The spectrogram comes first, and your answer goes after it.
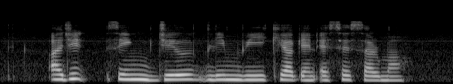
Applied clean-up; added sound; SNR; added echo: none; none; none; none.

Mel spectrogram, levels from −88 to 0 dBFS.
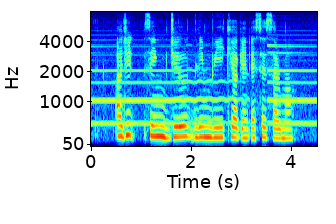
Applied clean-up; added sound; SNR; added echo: none; Wind instrument, woodwind instrument; 15 dB; none.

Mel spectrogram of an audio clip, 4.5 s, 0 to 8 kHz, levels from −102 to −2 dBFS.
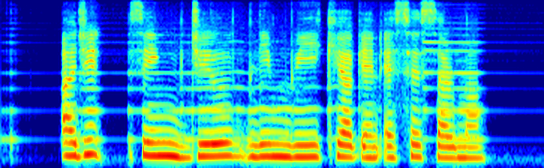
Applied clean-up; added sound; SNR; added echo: neural mask model RNNoise.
